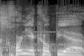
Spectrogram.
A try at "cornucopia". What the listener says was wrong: Did you just put an extra syllable in cornucopia? Yeah, cornucopia. I heard you say cornucopia. Like it's something like it's an optometrist holiday.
